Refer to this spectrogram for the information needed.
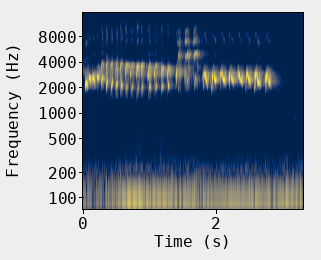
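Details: Dense, continuous orange-headed thrush song used as therapy for birds that have stopped singing, a rapid chattering stream of high, tightly packed notes lasting about three seconds, with low hum underneath.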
